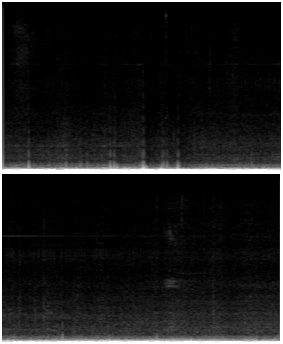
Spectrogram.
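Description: Steady low rumble of a car's engine and tyres on the road, heard from inside the moving car's cabin, with a few brief knocks in the first couple of seconds.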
